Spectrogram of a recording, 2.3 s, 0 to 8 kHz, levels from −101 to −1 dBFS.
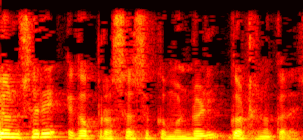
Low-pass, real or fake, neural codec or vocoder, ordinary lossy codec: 7.2 kHz; real; none; none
